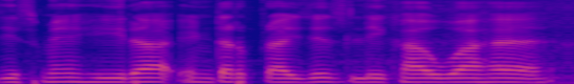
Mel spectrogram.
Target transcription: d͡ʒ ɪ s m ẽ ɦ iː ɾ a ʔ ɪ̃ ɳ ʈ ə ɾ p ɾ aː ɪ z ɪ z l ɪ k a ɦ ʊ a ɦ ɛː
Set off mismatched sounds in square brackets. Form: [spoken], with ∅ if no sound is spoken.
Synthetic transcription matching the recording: d͡ʒ ɪ s m ẽ ɦ iː ɾ a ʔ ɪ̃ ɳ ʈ ə ɾ p ɾ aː ɪ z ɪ z l ɪ [kʰ] a ɦ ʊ a ɦ ɛː

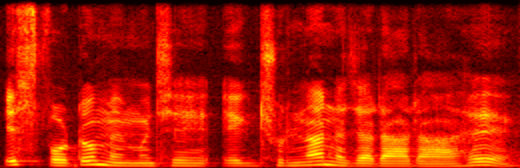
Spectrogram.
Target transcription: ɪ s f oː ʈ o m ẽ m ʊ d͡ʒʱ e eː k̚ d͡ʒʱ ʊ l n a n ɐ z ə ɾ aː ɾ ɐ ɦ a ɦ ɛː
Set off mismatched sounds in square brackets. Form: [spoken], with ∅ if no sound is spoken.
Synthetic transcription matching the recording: ɪ s f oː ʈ o m ẽ m ʊ d͡ʒʱ e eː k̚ d͡ʒʱ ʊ l n a n ɐ z ə ɾ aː ɾ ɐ ɦ a ɦ ɛː

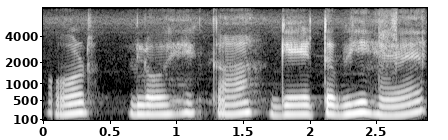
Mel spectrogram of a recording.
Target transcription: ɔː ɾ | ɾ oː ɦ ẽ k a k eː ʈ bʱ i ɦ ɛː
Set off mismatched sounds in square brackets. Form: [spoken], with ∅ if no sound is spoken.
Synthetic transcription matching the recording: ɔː ɾ | [l] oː ɦ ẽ k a [ɡ] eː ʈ bʱ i ɦ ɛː

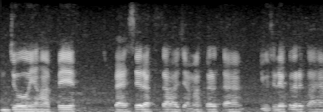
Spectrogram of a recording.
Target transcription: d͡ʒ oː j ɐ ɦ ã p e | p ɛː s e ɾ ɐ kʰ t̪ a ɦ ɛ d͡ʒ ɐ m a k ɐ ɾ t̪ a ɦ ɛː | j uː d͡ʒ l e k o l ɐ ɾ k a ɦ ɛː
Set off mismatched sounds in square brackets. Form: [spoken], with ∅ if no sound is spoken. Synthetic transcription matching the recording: d͡ʒ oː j ɐ ɦ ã p e | p ɛː s e ɾ ɐ kʰ t̪ a ɦ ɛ d͡ʒ ɐ m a k ɐ ɾ t̪ a ɦ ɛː | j uː d͡ʒ l e k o l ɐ ɾ k a ɦ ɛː

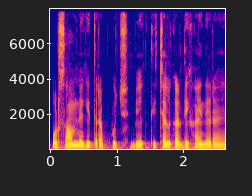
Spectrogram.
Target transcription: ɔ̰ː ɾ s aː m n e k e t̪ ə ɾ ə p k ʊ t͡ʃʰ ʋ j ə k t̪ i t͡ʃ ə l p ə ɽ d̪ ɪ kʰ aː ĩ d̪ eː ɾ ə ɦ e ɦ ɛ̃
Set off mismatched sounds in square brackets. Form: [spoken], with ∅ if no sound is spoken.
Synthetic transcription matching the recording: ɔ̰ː ɾ s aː m n e k [i] t̪ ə ɾ ə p k ʊ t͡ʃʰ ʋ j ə k t̪ i t͡ʃ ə l [k] ə [ɾ] d̪ ɪ kʰ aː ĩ d̪ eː ɾ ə ɦ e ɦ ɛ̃

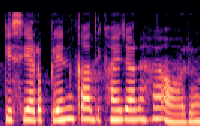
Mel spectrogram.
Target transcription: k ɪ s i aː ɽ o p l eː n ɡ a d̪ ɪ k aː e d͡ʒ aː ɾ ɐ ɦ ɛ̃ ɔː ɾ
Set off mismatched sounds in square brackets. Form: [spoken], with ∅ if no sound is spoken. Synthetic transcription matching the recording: k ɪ s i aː [ɾ] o p l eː n [k] a d̪ ɪ [kʰ] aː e d͡ʒ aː ɾ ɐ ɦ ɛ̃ ɔː ɾ

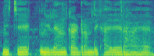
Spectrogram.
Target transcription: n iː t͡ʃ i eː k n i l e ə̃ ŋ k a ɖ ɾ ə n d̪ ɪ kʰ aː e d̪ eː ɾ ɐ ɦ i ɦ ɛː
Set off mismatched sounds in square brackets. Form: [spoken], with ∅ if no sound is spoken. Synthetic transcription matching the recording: n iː t͡ʃ [e] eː k n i l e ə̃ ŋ k a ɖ ɾ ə [m] d̪ ɪ kʰ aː [i] d̪ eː ɾ ɐ ɦ [a] ɦ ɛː

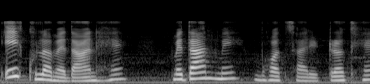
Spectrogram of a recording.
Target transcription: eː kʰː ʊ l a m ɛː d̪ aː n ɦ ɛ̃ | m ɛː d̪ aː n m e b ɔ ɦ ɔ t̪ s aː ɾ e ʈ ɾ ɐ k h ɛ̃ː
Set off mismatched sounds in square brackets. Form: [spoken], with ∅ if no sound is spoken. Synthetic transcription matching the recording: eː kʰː ʊ l a m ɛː d̪ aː n ɦ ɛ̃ | m ɛː d̪ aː n m [ẽ] b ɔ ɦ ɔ t̪ s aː ɾ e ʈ ɾ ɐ k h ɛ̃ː

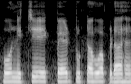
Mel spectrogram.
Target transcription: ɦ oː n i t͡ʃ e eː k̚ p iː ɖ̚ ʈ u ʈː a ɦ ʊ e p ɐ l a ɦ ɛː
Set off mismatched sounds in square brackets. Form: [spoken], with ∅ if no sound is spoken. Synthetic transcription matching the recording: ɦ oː n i t͡ʃ e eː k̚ p [ɛː] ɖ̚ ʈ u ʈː a ɦ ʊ [a] p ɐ [ɽ] a ɦ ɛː

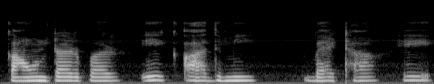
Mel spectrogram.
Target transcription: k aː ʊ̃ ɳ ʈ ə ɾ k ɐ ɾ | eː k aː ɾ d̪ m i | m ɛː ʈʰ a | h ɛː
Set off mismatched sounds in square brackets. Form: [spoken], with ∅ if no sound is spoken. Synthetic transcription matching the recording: k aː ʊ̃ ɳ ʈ ə ɾ [p] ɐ ɾ | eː k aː [∅] d̪ m i | [b] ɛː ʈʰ a | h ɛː

